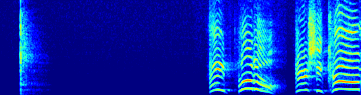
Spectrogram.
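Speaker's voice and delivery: high-pitched voice of a little cartoon mouse. Voicing the character in a cartoon scene, Mickey Mouse voice. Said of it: "So he's got to do Mickey's voice".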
